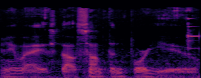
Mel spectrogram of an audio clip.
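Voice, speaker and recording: A man's voice: medium pitch, big pitch swings, fast, gravelly, a little mellow, a little hiss or hum. A man talking in a casual, folksy, rambling way, thinking aloud as if to someone he knows. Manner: folksy, informal, thinking aloud with trailing asides.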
